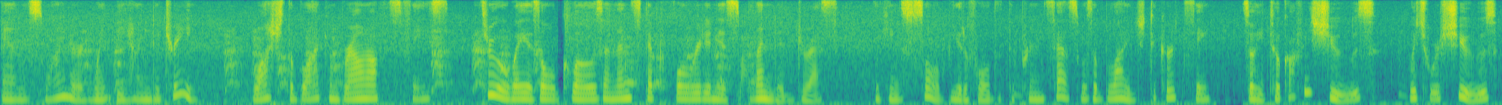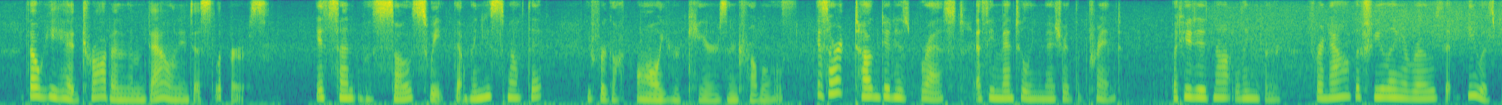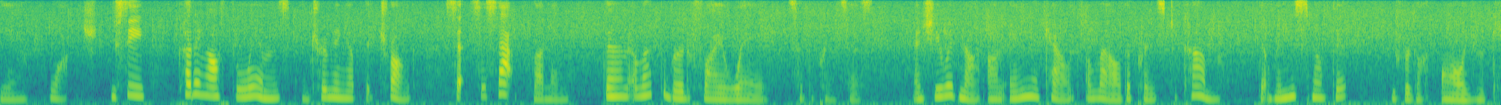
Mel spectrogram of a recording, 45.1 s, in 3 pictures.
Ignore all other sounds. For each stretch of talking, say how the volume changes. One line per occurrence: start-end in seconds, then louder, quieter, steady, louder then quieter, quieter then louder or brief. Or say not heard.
0.0-45.0 steady.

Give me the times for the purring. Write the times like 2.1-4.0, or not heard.
not heard.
